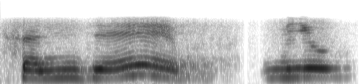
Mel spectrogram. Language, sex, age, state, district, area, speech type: Kannada, female, 18-30, Karnataka, Hassan, urban, conversation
